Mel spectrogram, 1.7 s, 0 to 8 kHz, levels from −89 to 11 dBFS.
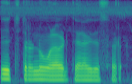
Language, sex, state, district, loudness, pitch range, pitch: Kannada, male, Karnataka, Koppal, -16 LUFS, 105-115 Hz, 110 Hz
